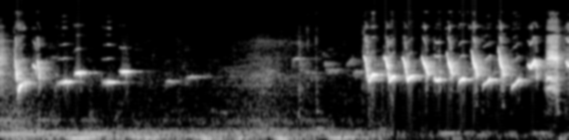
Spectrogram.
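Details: Greater green leafbirds, birds from Banyuwangi and Kalimantan, in a rapid-fire 'tembak' singing contest. Slurred whistled phrases fall and glide, then a pause, then a fast burst of sharp repeated chips. A low hum runs underneath.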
